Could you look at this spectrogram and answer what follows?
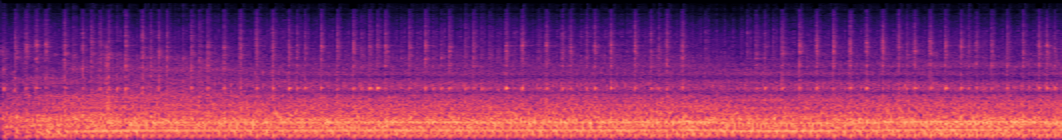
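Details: Free scrap mower engine, still running rough after a new spark plug was fitted tightly: fast, harsh, uneven laboring chatter, perhaps rich. Owner suspects the carburetor linkage or choke is not opening and closing properly.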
